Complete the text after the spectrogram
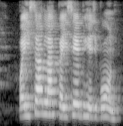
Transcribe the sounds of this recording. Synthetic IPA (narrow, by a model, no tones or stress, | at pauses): pəɪsalakəɪsebʱed͡ʒbon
